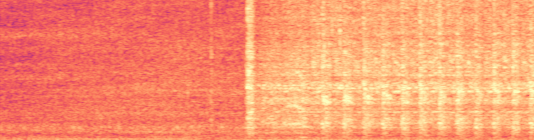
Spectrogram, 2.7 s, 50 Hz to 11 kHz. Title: 2002 Volkwagen Passat 2.8L Intermittent No Start (faulty crank sensor)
